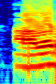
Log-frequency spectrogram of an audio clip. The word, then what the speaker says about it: hour: और भी एग्जाम्पल आपने देखा होगा, HOUR, इसको हम हावर थोड़ा पढ़ते हैं, इसको हम आवर पढ़ते हैं।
